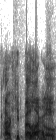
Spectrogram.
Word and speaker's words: Archipelago: de Burning Archipelage, was de juiste uitspraak? Archipelago. Archipelago, Archipelago ja.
